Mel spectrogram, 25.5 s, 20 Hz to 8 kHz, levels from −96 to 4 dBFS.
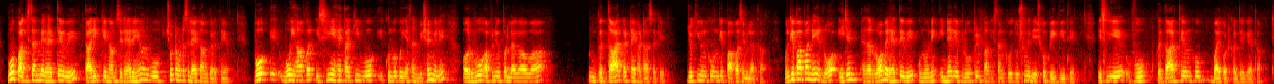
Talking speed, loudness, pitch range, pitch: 200 wpm, -26 LUFS, 135-170 Hz, 150 Hz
